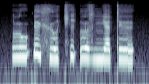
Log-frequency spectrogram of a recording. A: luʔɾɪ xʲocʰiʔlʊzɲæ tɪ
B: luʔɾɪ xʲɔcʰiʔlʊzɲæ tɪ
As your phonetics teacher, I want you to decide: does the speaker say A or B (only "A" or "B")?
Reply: A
